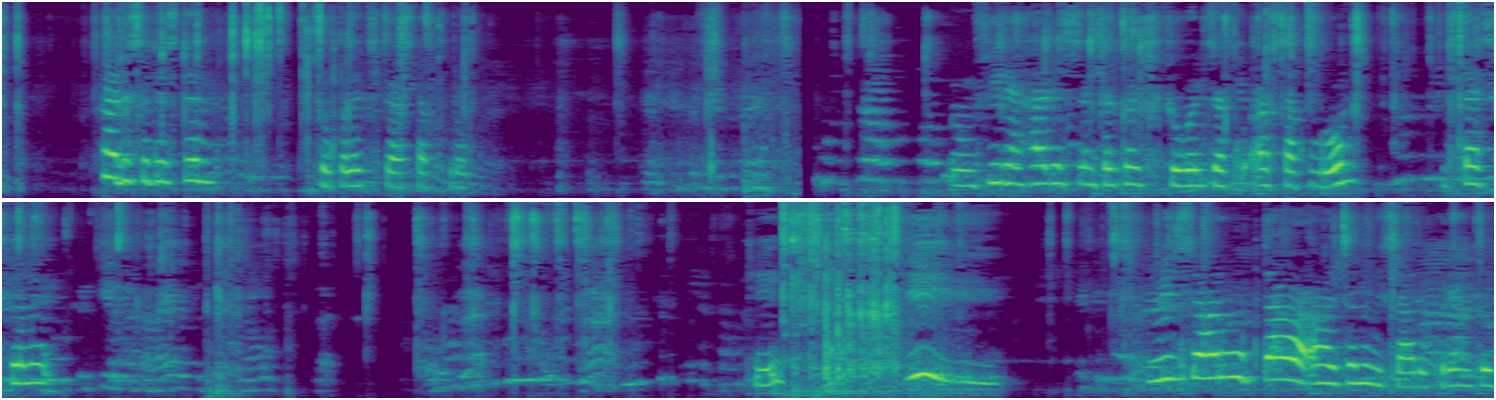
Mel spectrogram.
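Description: A candy wrapper crinkles in a boy's hands.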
